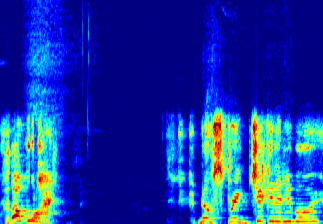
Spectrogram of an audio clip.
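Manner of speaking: put-on a proud old dad who won't be written off. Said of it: "he's like".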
